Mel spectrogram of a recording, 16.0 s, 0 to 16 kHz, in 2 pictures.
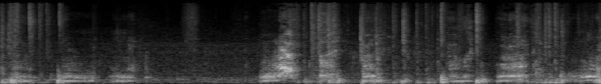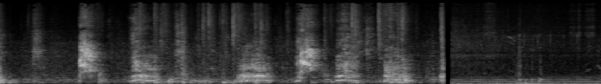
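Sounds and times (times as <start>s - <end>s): puppy barking and yipping: 9.1s - 9.4s, 12.0s - 12.6s.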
